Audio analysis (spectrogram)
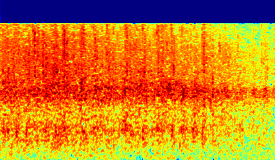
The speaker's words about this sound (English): My wife is a machine. You're the most amazing mom and wife. I don't know how. Y'all can bless her with a hand clap. She is. She is.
